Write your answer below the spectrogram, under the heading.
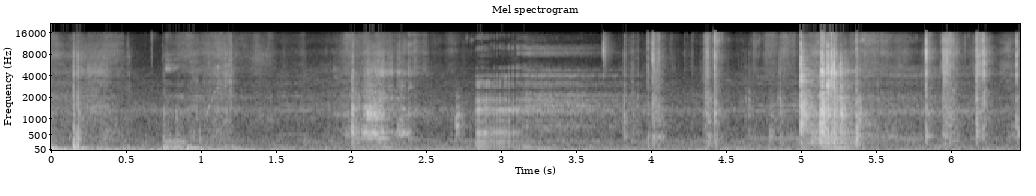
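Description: A small cardboard blind box being handled and opened, with light taps, clicks and scrapes, and a short grunt-like vocal sound about five seconds in.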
